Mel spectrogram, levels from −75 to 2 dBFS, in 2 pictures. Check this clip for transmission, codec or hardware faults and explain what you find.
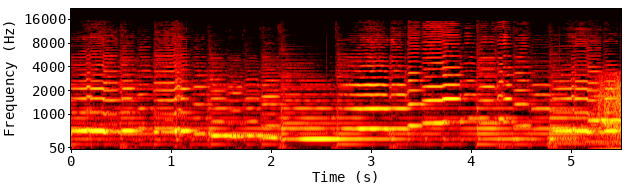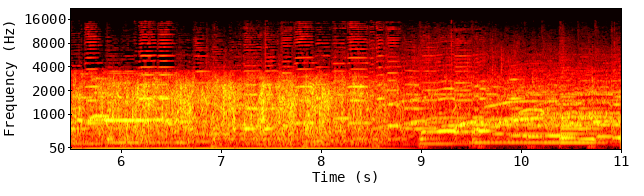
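There is one fault: word clock ticks running through nearly the whole clip, from 0.23 s to 10.94 s. About five times a second, there is a short, sharp tick, and some ticks are louder than others. The receiving device is running on its own clock rather than following the sender's. The two clocks differ by roughly 100 parts per million, so they slip by one sample roughly every fifth of a second. At each slip, a single sample is dropped or repeated. On a waveform this shows as a one-sample discontinuity at each tick, and on a spectrogram as about fifty thin vertical lines spread evenly across the full frequency range.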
